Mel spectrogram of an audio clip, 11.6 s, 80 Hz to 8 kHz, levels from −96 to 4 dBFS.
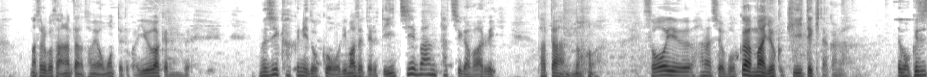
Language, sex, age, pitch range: Japanese, male, 30-49, 105-140 Hz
